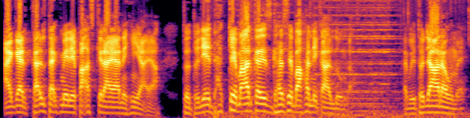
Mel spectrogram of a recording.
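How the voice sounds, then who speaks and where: Harsh landlord for a cartoon tale: tense, forceful, domineering and scolding, music underneath. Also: male voice, fairly low pitch, normal speed. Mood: angry, threatening. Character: harsh, threatening male landlord demanding overdue rent.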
